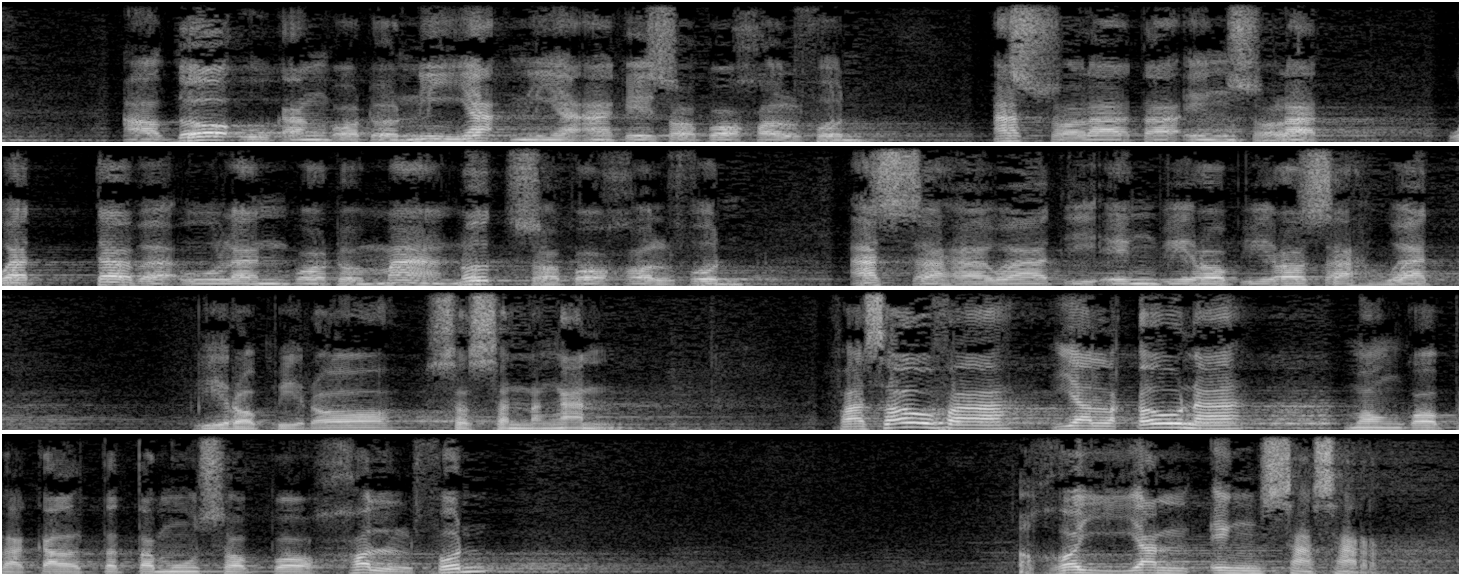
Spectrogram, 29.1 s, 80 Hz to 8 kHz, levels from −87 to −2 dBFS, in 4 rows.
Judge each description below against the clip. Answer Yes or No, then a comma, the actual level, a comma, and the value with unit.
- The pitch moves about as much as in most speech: Yes, average, 4.3 semitones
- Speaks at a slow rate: Yes, slow, 65 wpm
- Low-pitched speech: Yes, low, 115 Hz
